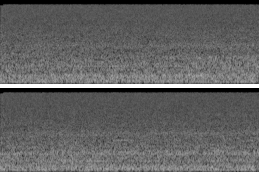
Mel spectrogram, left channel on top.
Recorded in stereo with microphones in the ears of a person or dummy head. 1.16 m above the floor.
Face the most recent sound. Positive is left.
No sound to turn to.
